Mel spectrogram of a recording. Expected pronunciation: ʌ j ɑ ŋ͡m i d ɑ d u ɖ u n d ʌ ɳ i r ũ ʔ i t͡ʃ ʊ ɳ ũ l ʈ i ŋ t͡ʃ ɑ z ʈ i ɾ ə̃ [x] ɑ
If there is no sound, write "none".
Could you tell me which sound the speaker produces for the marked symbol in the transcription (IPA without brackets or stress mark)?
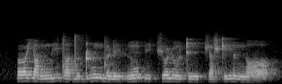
ŋ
